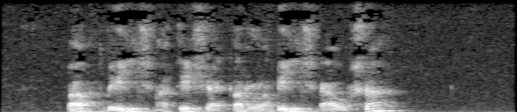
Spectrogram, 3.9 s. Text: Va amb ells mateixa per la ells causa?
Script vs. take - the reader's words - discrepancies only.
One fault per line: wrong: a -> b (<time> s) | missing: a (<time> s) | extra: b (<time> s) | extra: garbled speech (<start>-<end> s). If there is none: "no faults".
no faults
